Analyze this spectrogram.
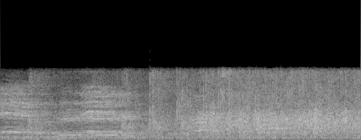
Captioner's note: clapping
